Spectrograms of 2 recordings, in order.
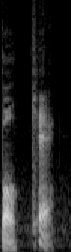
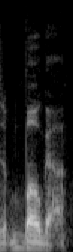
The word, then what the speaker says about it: bokeh: But the sort of general pronunciation would be bokeh. So it's the thing I'm trying to get people away from is boga, where it's almost like B-O-G-U-A or something like that.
